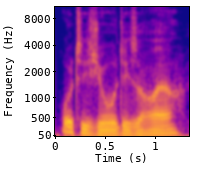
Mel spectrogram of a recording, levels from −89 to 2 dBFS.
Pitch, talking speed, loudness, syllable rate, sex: 95 Hz, 180 wpm, -14 LUFS, 5.1 syllables/s, male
